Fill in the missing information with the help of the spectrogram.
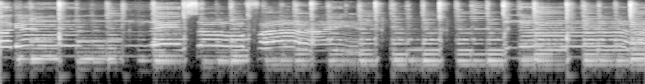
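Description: Steel-string acoustic guitar with a capo strummed in a steady rhythm, with a voice singing over it in a gliding line around the middle.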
